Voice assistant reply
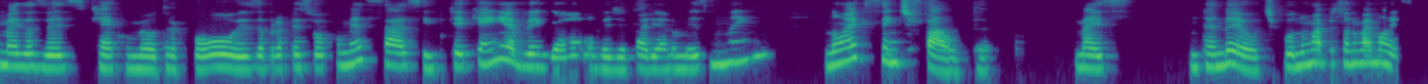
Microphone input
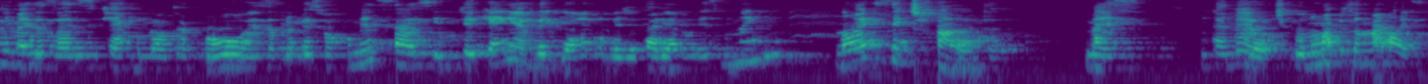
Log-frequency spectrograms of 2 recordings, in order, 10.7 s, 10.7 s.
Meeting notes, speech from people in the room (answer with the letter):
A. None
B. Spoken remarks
A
